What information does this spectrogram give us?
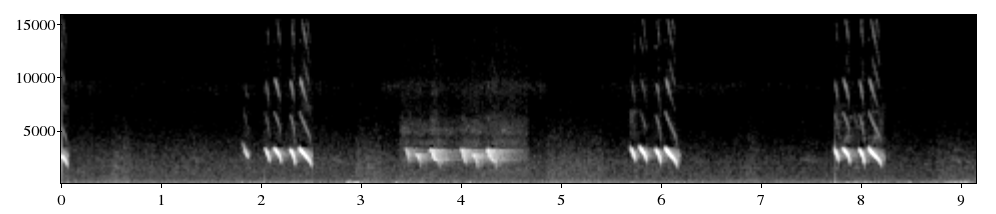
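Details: A black-winged starling sings short bursts of two to four high, falling whistled notes at roughly two-second intervals, over low background noise.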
